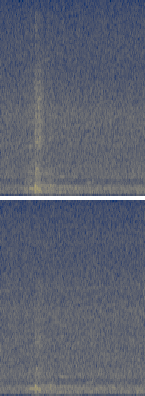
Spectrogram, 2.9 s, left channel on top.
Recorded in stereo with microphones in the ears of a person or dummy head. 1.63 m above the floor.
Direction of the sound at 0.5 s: 60° left (ahead or behind).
